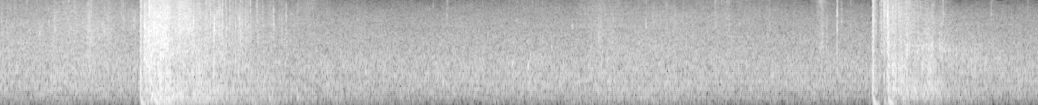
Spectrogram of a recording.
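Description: A pistol fires loud single shots that echo in a tunnel.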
